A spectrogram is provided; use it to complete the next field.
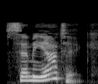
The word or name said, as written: semiotic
